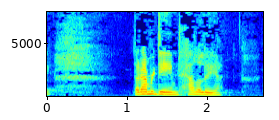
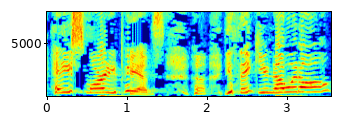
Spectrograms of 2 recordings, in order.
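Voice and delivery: higher and louder teasing with a laugh inside; God mocking Job, higher and louder, laughing; sarcastic God again; 7 semitones higher, 5 dB louder than usual. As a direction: jab him and crack up. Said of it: "Did you hear that?".

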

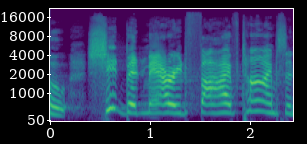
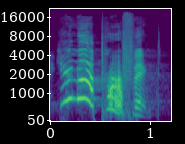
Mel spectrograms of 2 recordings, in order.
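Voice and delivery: pointed high jab; 13 semitones higher, 6 dB louder than usual. Real, not acted. Pointing at congregation.

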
